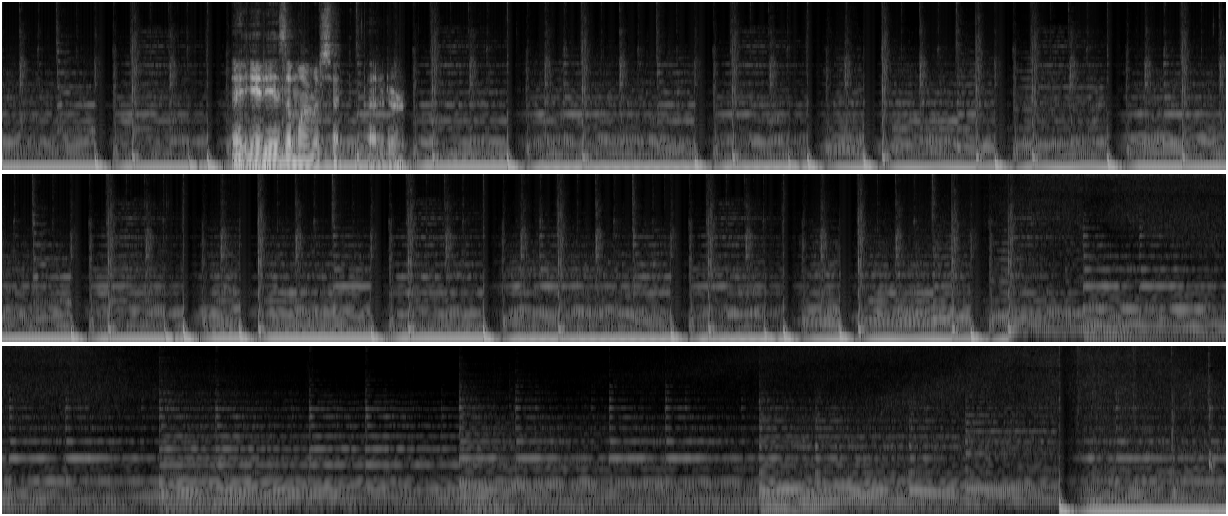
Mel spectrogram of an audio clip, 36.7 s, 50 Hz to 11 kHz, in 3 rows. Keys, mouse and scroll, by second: 12.1-20.9 drag, 21.7 middle click, 26.3 click, 27.5 click, 28.5 click.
